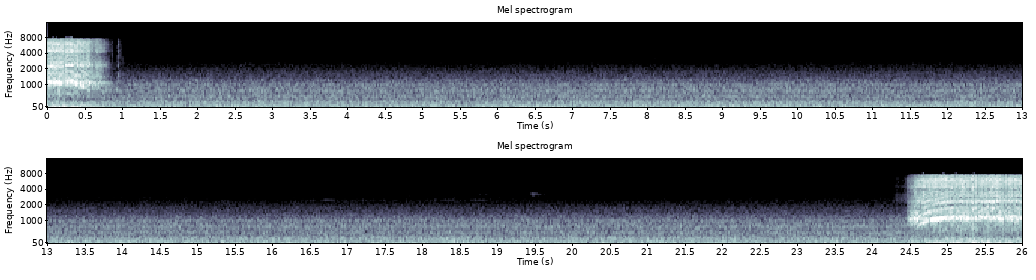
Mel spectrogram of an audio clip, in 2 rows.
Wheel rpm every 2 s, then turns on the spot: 60, 0, 0, 0, 0, 0, 0, 0, 0, 0, 0, 0, 70.
none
